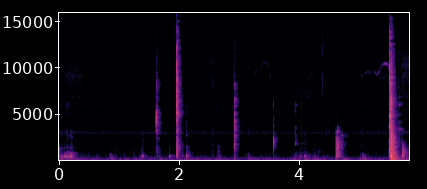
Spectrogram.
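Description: Light, scattered clicks and knocks of a clamp being handled and fitted onto a laptop's plastic case, with a louder knock near the end.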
